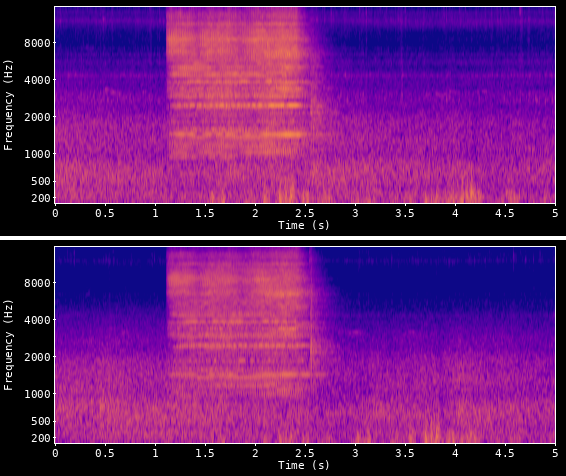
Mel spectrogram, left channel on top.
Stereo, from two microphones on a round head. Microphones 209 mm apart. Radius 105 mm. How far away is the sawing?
About 0.6 m.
